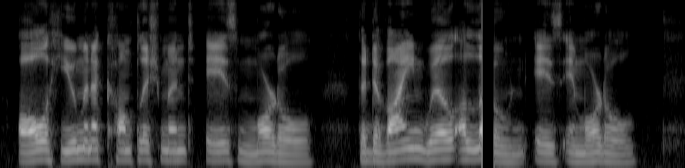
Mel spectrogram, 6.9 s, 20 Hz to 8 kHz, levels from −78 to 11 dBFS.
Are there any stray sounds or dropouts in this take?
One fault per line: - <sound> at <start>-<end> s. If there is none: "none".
- dropout at 4.8-4.9 s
